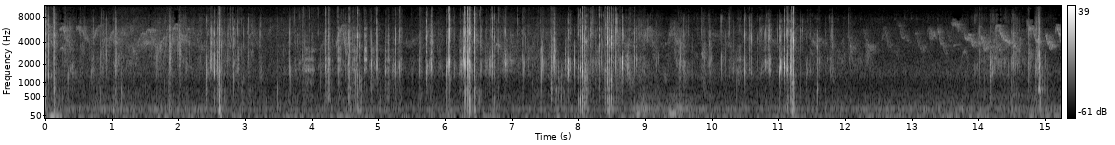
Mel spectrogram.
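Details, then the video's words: Cat eating dry food with scattered crisp crunches and clicks, some bites loud and sharp, quieter gaps between them, and faint bird chirps toward the end. "カリカリッ！ カリカリッ！ Pleasant cat chewing noises!"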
